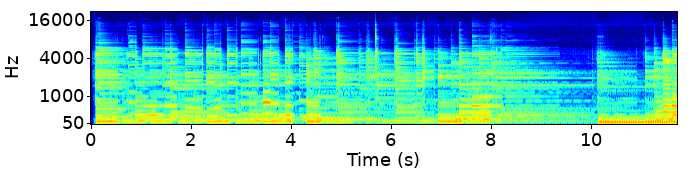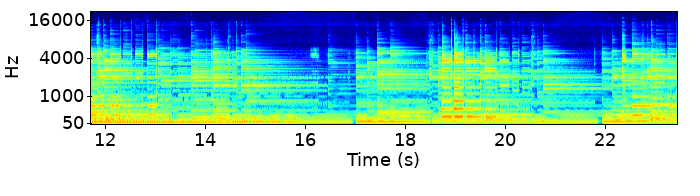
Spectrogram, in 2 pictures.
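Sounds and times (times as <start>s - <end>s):
clean bass amp tone: 0.1s - 23.4s.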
